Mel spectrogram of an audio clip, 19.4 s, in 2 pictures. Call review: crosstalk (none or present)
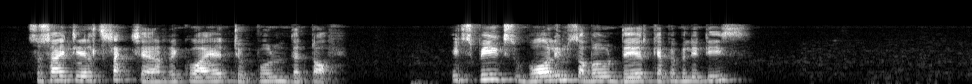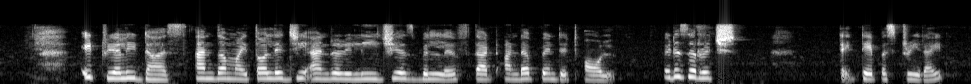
none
